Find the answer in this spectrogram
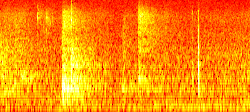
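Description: Near silence: faint room tone with three short, faint clicks at uneven intervals.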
